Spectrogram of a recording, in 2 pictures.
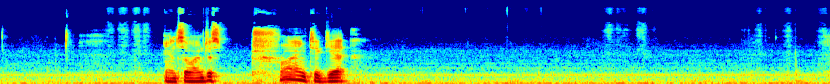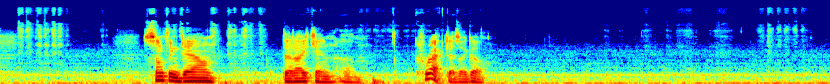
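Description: A paintbrush dabs and strokes softly on canvas.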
